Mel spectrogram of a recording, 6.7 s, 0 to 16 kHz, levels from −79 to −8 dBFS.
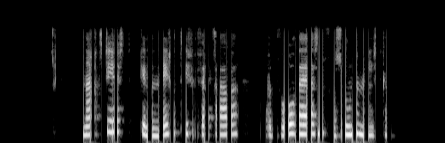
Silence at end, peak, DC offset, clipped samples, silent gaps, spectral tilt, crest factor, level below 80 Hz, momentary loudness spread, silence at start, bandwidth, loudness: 0.85 s; -2 dBFS; under 0.1%; under 0.1%; 1.54-1.58 s, 2.03-2.10 s, 3.74-3.81 s; -5.5 dB/octave; 20 dB; -50 dBFS; 13 LU; 1.25 s; 7.8 kHz; -20 LUFS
